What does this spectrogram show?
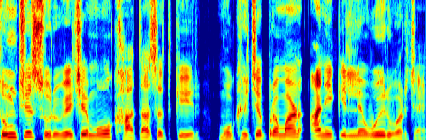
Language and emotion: Goan Konkani, neutral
